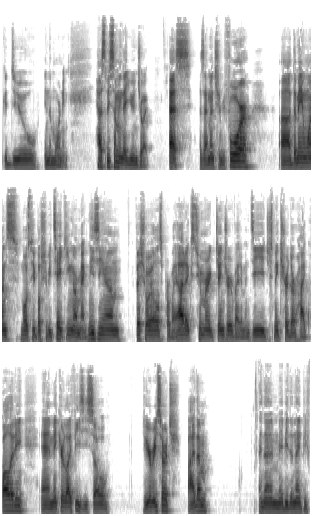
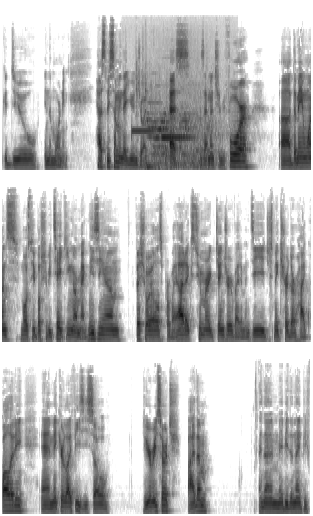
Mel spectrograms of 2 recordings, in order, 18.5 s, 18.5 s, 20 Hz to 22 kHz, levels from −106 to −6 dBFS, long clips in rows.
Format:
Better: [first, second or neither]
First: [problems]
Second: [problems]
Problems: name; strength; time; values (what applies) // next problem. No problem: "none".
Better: first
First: none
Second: doorbell; loud; from 2.5 to 4 s; peak 3 dB above the speech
